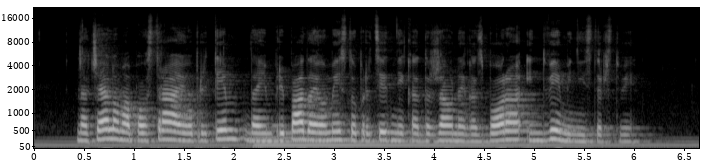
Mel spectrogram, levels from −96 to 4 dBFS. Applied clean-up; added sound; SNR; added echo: none; Bass guitar; 14 dB; none.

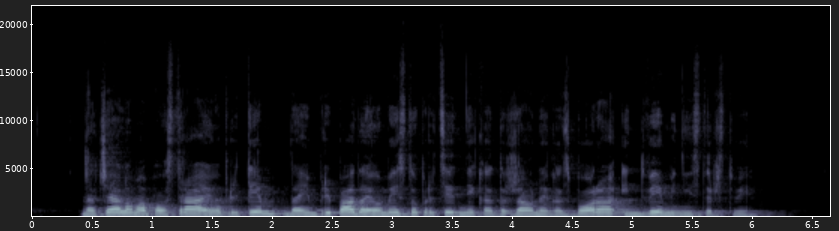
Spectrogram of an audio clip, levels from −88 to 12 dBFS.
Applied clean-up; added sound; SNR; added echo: neural mask model Resemble Enhance denoiser.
